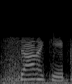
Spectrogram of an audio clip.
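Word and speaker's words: Shanachie: How do you say the name of the record label? – It's Shanachi, but we'll forgive you if you say Shanachi, Shananachi, Shanananananachi. We'll take anything.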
